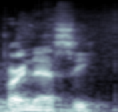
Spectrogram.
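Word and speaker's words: Parnesse: the deck is uh parnessi parnisi yeah how do you pronounce that i like parnessi okay with the silent e all right so this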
